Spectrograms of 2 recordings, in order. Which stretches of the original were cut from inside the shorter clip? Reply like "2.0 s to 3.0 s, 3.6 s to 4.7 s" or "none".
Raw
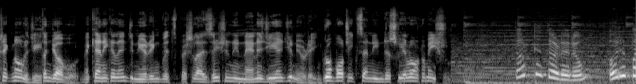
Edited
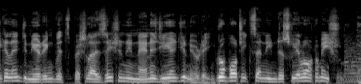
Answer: none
